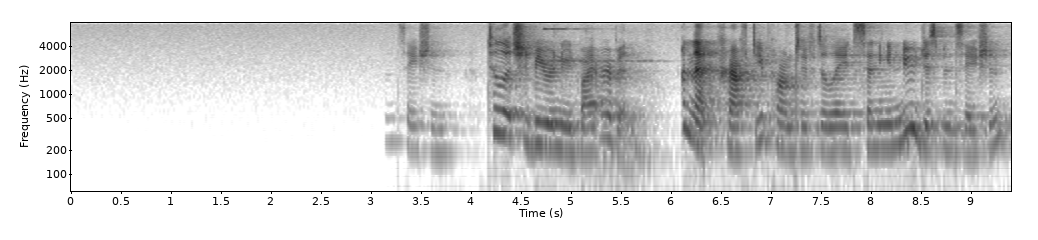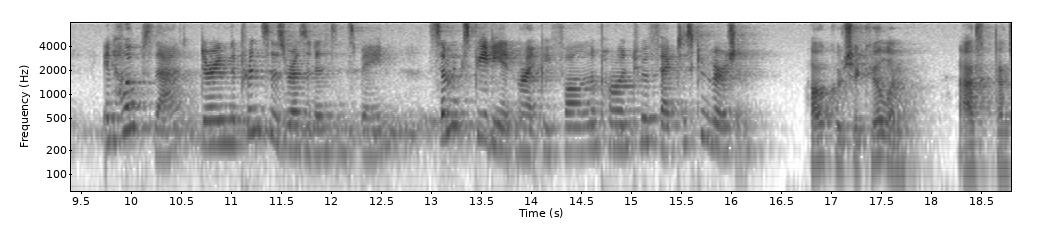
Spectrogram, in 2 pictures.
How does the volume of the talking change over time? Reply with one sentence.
The loudness of the talking stays about the same.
